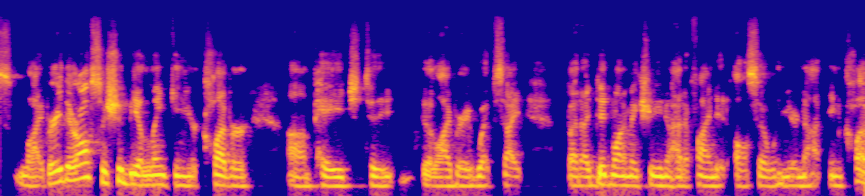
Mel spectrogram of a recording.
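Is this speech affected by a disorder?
No.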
